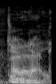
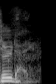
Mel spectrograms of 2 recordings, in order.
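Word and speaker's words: Doedee: Do-day or Dodo? – Do-day. – How do you say it? – Do-day. – Dud day, I believe.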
